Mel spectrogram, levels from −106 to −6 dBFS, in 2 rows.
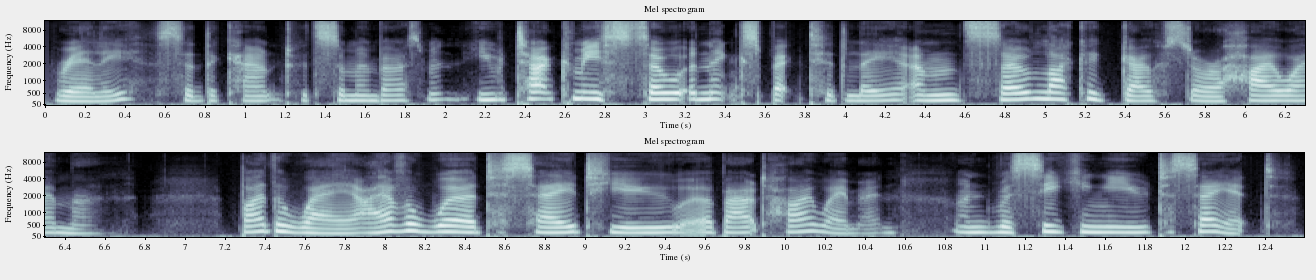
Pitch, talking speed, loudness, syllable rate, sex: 215 Hz, 185 wpm, -20 LUFS, 4.8 syllables/s, female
